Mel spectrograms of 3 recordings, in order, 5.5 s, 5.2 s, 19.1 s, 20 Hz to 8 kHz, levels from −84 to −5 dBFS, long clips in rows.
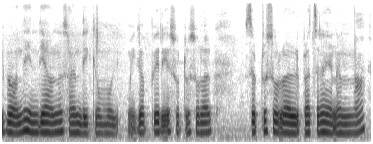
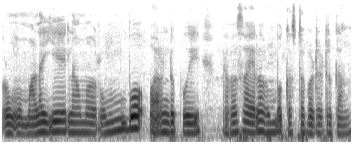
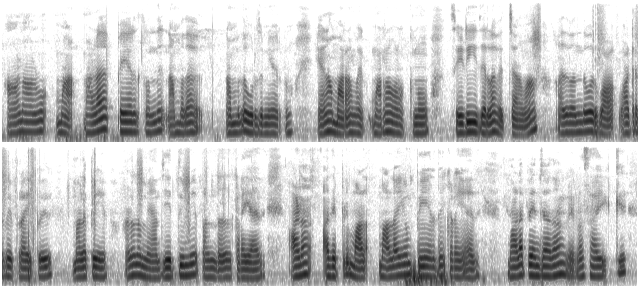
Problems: background sounds at intervals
